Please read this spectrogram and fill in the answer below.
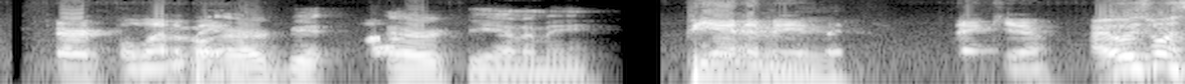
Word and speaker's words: Bieniemy: Bieniemy.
